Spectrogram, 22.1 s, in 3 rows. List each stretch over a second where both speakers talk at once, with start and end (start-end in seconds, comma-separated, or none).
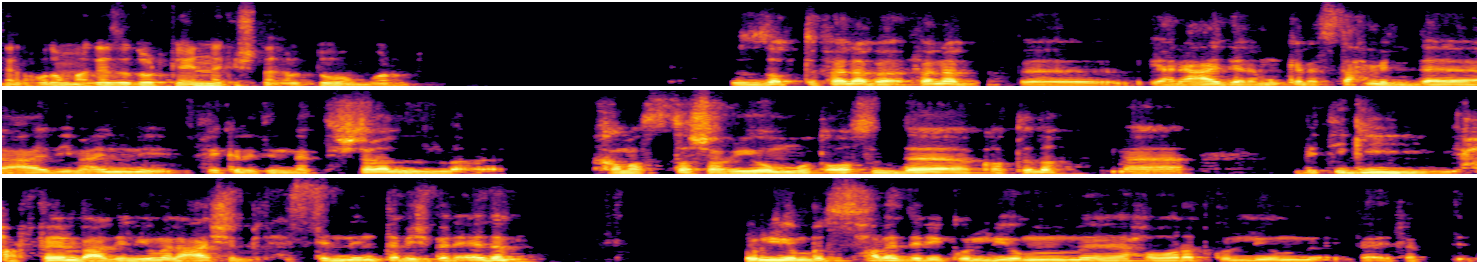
none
